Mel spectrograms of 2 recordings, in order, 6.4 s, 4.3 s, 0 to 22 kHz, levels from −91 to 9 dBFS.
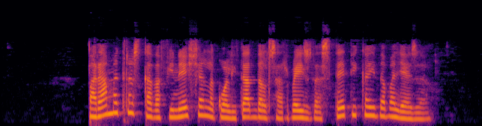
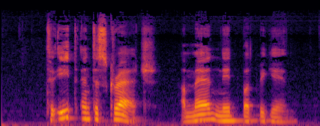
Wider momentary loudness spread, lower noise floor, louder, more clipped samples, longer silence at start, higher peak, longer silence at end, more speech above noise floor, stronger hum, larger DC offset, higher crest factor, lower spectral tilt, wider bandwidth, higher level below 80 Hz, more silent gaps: second, 5 LU vs 15 LU; first, -75 dBFS vs -52 dBFS; about the same, -19 LUFS vs -18 LUFS; neither; first, 1.2 s vs 0.05 s; about the same, -2 dBFS vs 0 dBFS; first, 0.7 s vs 0.3 s; first, 56 dB vs 34 dB; neither; neither; about the same, 18 dB vs 18 dB; about the same, -4.5 dB/octave vs -4.5 dB/octave; second, 10 kHz vs 15 kHz; second, -64 dBFS vs -52 dBFS; neither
